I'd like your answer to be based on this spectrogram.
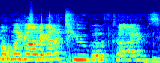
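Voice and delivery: high, loud outburst at bad luck; exasperated disbelief. Real, not acted. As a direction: cry out in disbelief, dragging the end. Disbelief at bad dice rolls.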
